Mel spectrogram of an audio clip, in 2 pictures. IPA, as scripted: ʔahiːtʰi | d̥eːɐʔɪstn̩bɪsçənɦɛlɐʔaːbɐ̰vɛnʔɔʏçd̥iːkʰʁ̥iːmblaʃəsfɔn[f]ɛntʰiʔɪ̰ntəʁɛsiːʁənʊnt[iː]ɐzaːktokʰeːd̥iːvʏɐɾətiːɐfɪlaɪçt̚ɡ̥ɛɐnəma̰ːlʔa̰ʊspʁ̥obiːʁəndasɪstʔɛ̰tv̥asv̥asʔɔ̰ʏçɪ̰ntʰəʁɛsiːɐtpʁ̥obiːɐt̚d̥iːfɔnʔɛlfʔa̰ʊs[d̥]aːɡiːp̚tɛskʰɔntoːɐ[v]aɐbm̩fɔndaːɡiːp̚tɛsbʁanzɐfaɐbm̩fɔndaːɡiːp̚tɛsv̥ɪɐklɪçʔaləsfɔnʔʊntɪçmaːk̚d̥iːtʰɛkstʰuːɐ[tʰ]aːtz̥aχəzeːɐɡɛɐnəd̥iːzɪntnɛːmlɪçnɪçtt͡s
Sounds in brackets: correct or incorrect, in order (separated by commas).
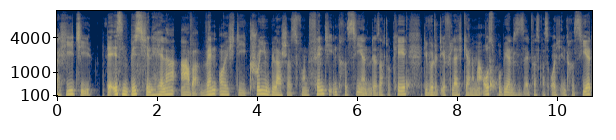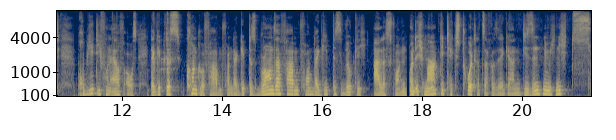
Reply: correct, correct, correct, incorrect, correct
